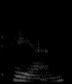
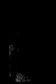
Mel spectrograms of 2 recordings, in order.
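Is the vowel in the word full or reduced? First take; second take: full; reduced. First: The vowel is pronounced fully. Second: The vowel is short and reduced.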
